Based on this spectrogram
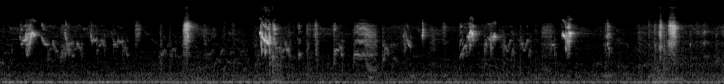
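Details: Colourful budgerigars making a noisy commotion: scattered sharp chirps and short squawks in bursts, with quieter twittering between louder notes.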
